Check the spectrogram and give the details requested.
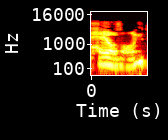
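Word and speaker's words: heofon: an old english word heyovon and that f would have been pronounced like a v so it's basically the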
